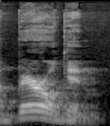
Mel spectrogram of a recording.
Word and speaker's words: Berilgen: your last name uh barl like a barrel of oil and a again so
